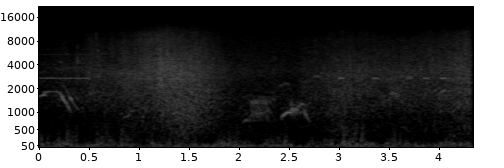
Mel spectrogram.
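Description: Small waves lapping and washing onto a sandy shore, with one wash swelling up about a second in, while wind rumbles on the microphone. A few faint distant voices come through in the middle.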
